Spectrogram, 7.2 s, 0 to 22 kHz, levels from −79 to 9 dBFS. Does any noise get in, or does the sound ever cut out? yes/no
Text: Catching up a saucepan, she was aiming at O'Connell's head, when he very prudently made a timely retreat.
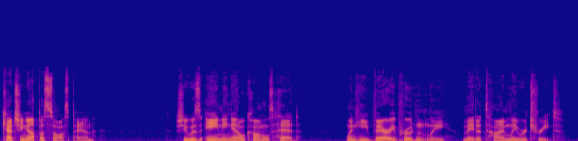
no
